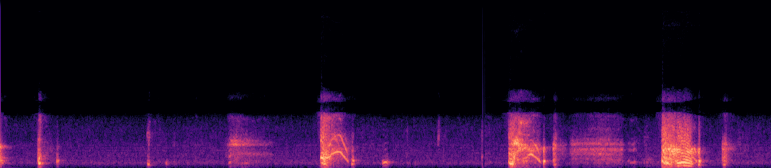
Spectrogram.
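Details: Persistent cough that won't stop: repeated harsh, forceful coughs with audible breaths drawn in between, recurring again and again.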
